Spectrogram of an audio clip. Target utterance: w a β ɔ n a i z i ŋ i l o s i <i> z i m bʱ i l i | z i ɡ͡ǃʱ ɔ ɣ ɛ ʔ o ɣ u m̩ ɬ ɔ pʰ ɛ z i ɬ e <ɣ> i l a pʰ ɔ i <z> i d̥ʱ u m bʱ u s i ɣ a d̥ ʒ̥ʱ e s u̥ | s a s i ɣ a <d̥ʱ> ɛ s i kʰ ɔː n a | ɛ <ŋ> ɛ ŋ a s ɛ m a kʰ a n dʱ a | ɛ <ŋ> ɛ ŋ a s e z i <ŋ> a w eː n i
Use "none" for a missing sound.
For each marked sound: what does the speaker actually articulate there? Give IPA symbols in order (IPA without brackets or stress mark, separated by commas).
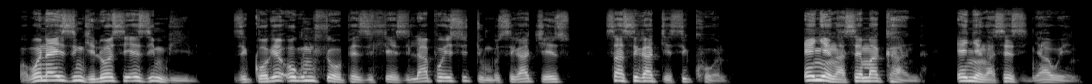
e, z, s, d̥ʱ, ɲ, ɲ, ɲ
